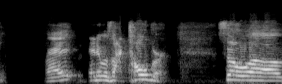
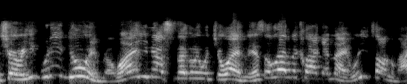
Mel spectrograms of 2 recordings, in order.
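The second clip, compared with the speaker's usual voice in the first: high, incredulous what-are-you-doing; high-pitched disbelief at a late call; exasperated retort; 8 semitones higher, faster than usual. Retold or imitated. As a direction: push back at your brother, baffled and annoyed. Annoyed late-night call from brother.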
